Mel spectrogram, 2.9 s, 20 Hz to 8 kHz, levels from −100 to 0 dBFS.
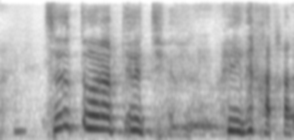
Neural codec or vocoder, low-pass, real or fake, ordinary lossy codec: codec, 16 kHz, 1 kbps, FunCodec, trained on LibriTTS, 50 frames a second; 7.2 kHz; fake; none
